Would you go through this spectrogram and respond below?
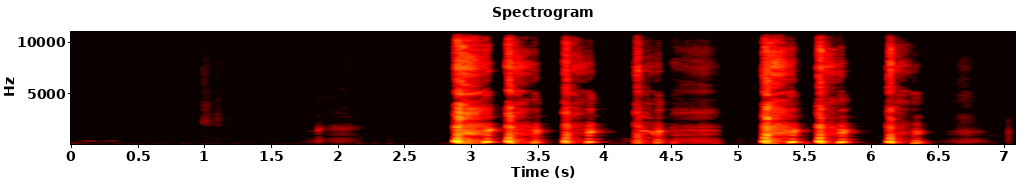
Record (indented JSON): {
  "three_cough_length": "7.1 s",
  "three_cough_amplitude": 10226,
  "three_cough_signal_mean_std_ratio": 0.28,
  "survey_phase": "beta (2021-08-13 to 2022-03-07)",
  "age": "18-44",
  "gender": "Female",
  "wearing_mask": "No",
  "symptom_cough_any": true,
  "symptom_new_continuous_cough": true,
  "symptom_runny_or_blocked_nose": true,
  "symptom_fatigue": true,
  "symptom_fever_high_temperature": true,
  "symptom_headache": true,
  "symptom_change_to_sense_of_smell_or_taste": true,
  "symptom_loss_of_taste": true,
  "smoker_status": "Never smoked",
  "respiratory_condition_asthma": false,
  "respiratory_condition_other": false,
  "recruitment_source": "Test and Trace",
  "submission_delay": "1 day",
  "covid_test_result": "Positive",
  "covid_test_method": "LFT"
}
